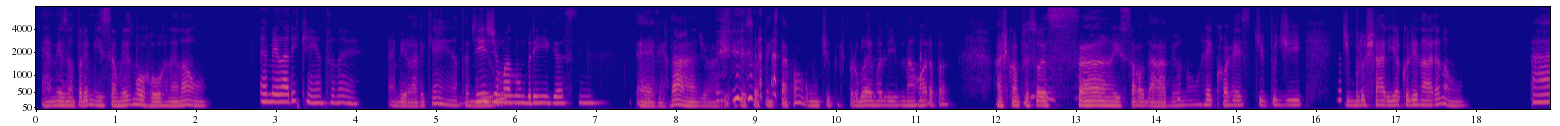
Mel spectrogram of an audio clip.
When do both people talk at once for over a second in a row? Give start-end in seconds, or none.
none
